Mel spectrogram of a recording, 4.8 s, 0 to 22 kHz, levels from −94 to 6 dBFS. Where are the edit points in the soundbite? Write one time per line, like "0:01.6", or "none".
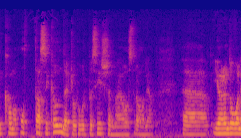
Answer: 0:01.5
